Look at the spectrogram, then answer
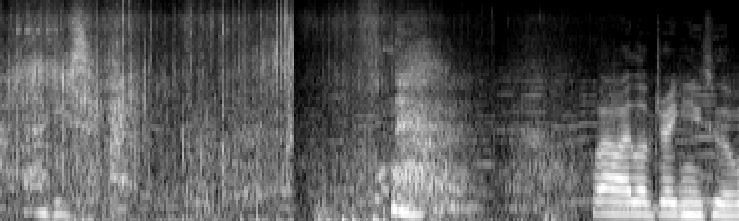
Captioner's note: grunting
